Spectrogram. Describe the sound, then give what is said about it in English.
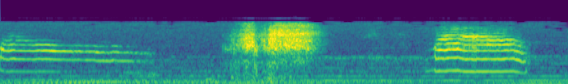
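A cat meows twice, each a drawn-out, tonal call, with a short noisy burst between them. No voices accompany it. “No, cat meow.”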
